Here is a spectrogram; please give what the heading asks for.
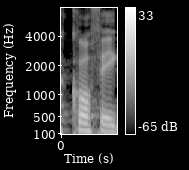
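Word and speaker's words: Coffey: But it's I got for my Christmas, I got gifted a Japanese coffee whiskey. Is it pronounced coffee though? Because it says COFEY.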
